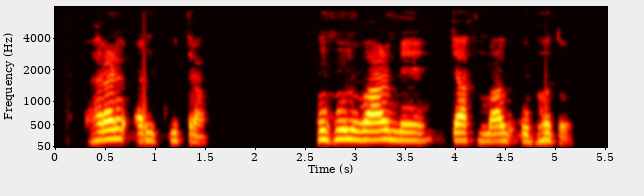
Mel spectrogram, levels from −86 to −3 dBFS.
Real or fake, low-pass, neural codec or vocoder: real; 7.2 kHz; none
